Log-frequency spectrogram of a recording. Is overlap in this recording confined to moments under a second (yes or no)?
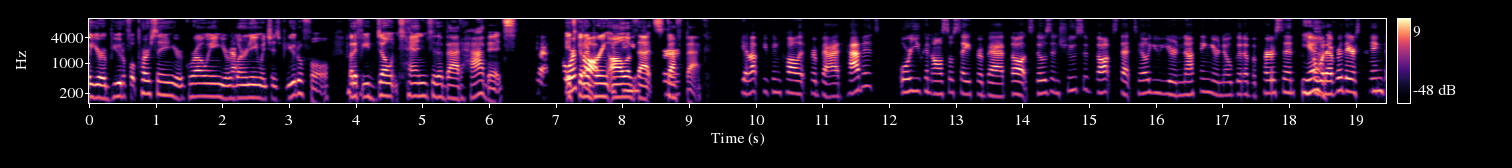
no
